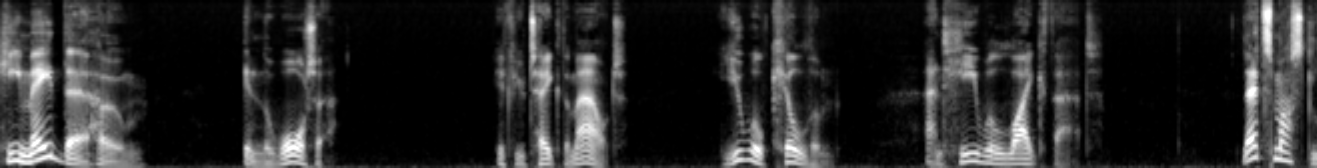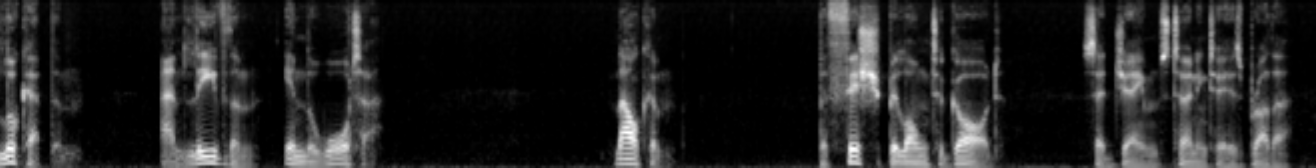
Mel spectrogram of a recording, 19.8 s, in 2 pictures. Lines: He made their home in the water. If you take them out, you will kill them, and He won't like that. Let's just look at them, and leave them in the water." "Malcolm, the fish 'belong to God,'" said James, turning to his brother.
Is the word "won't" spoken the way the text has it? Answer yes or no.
no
